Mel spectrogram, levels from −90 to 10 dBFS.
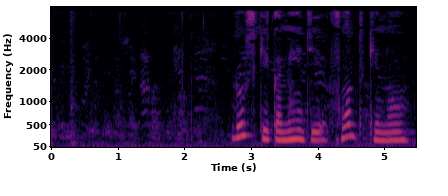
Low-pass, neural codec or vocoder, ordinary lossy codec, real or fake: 7.2 kHz; none; MP3, 32 kbps; real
